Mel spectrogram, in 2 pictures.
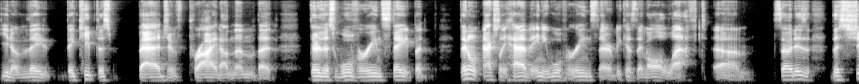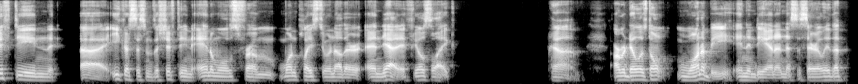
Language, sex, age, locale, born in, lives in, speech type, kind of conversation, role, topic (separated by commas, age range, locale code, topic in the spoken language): English, male, 35-39, en-US, United States, United States, conversation, unstructured, none, What impact do you think deforestation has on animals?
